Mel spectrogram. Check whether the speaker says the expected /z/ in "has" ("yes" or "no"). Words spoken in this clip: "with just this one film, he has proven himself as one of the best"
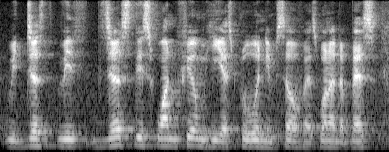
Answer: no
